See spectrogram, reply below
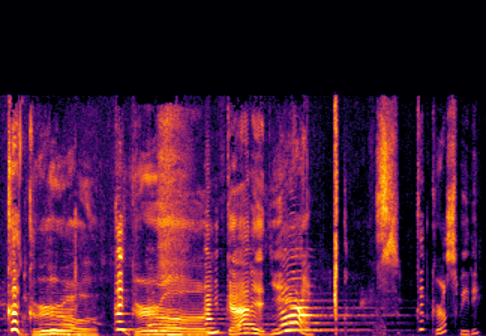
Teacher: the melody was a kind of a rise fall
